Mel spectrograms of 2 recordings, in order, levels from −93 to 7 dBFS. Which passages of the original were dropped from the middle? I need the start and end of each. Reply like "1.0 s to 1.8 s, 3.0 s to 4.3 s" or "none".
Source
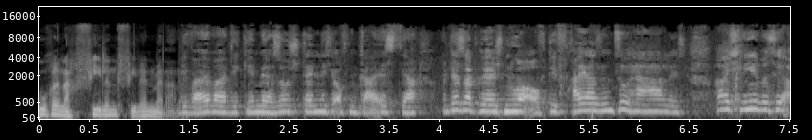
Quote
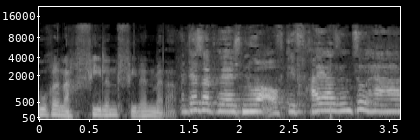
1.4 s to 4.0 s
